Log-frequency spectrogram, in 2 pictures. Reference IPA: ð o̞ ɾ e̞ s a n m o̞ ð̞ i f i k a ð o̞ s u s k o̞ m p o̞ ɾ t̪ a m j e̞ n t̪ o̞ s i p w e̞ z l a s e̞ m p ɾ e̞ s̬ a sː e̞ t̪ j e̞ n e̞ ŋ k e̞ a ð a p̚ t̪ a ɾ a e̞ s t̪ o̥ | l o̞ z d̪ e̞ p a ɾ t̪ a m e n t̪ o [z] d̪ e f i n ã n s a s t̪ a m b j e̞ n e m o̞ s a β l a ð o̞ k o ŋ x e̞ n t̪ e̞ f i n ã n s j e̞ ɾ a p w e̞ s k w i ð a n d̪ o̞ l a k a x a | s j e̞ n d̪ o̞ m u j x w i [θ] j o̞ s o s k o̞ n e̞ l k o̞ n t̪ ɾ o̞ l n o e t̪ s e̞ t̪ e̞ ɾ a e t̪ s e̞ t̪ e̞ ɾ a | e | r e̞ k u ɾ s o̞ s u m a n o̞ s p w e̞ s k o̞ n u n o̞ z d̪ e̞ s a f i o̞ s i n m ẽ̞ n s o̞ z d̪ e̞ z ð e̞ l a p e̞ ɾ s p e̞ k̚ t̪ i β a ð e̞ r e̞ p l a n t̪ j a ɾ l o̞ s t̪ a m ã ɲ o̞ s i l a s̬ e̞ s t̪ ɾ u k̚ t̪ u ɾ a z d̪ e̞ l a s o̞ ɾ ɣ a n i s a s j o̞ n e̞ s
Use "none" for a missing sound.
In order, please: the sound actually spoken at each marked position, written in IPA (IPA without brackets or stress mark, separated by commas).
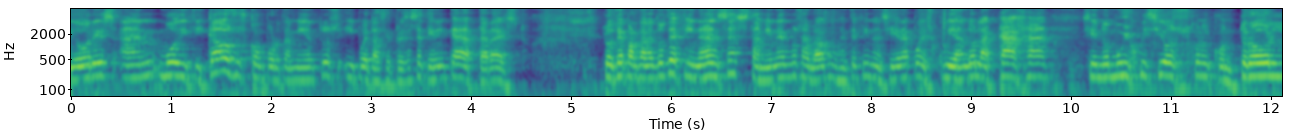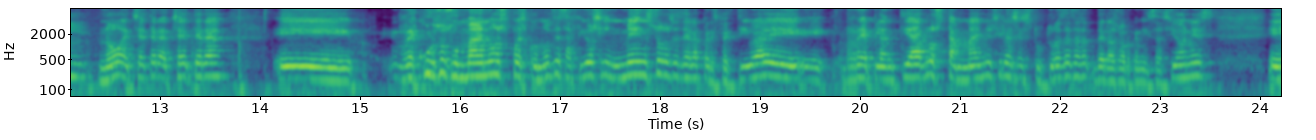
z, s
